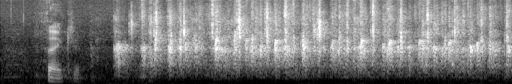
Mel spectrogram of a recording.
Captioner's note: applause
